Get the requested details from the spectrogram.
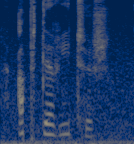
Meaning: abderitic
- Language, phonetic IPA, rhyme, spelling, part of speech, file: German, [apdeˈʁiːtɪʃ], -iːtɪʃ, abderitisch, adjective, De-abderitisch.ogg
